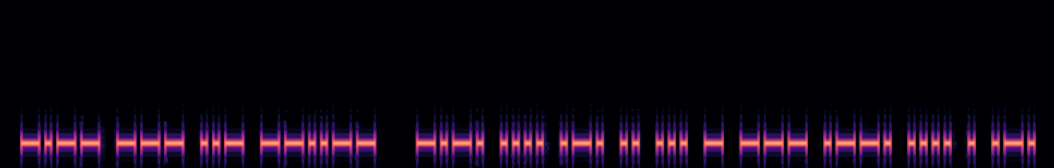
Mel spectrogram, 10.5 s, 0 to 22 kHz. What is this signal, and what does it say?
Morse code, heard as a keyed tone, about 20 wpm, 600 Hz. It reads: YOU, CHRISTOPHER
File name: cw-books / winnie-the-pooh / winnie-20wpm-page-0088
